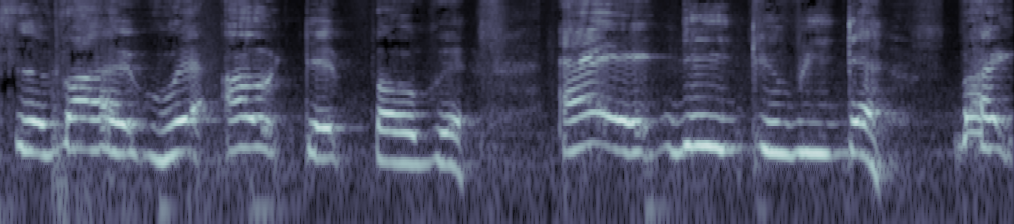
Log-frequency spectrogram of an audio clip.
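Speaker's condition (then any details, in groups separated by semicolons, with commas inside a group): Cerebral palsy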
